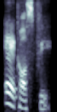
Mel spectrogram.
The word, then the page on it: ecosphere: Indian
